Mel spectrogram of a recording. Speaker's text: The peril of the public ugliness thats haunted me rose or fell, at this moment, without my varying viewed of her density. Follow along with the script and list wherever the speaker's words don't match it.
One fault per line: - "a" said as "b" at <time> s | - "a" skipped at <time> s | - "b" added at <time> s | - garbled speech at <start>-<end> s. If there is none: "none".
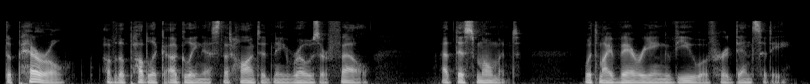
- "thats" said as "that" at 2.2 s
- "without" said as "with" at 5.8 s
- "viewed" said as "view" at 6.7 s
